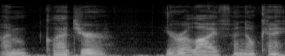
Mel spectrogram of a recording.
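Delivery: very quiet, soft, hushed words. Voicing a character hugging someone back from danger: very quiet voice. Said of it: "she just very quietly says".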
